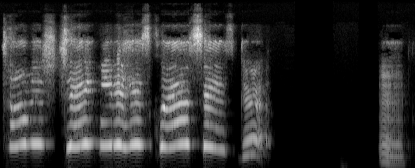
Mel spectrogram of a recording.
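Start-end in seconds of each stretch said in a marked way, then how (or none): 0.0-2.7 high, slow, wailing cry-voice; mock sobbing. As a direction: wail it out like a kid bawling at a movie. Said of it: "I'm like".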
